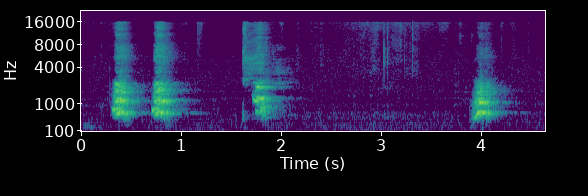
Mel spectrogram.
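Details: Rescued, formerly abandoned puppy barking indoors: two quick yappy barks, a third after a short pause, then a last single bark after a longer gap, against a quiet room.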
